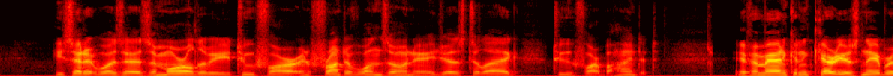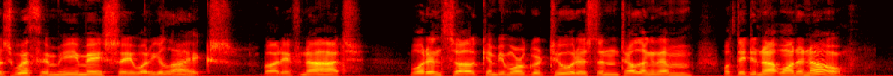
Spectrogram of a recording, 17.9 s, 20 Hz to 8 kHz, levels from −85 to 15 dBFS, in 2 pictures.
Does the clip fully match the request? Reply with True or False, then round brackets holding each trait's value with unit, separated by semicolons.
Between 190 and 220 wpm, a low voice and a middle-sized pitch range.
False (195 wpm; 125 Hz; 6.5 semitones)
